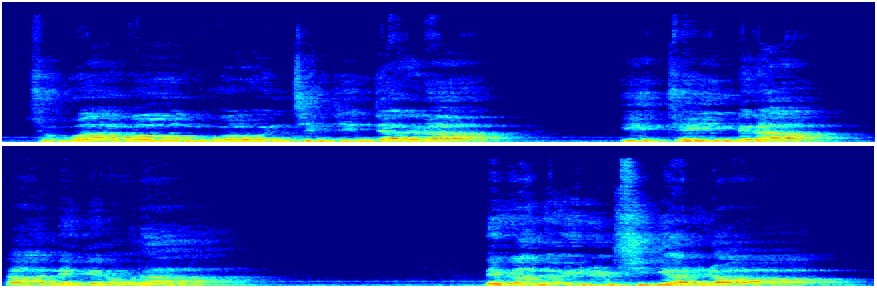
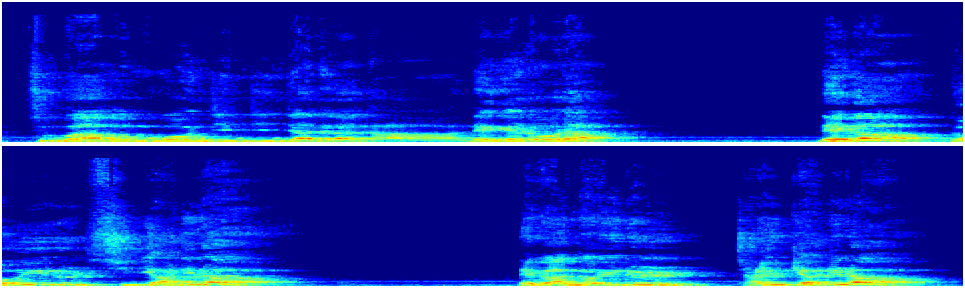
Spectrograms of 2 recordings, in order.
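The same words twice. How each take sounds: First: Slow, solemn invitation; solemn call of Jesus. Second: Slow, weighty invitation; solemn call of Jesus. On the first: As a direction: call gently and slowly to the weary. (예수님이 죄인들을 부르는 느리고 장엄한 말투) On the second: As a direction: let each phrase land slowly. (예수님이 부르시는 느리고 무게 있는 말투) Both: Acted.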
